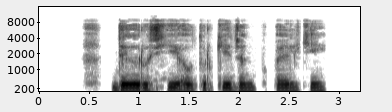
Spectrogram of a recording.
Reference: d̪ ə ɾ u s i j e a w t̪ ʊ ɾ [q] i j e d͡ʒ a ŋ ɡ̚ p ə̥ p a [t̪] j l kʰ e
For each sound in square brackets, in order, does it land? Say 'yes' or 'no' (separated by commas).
no, no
